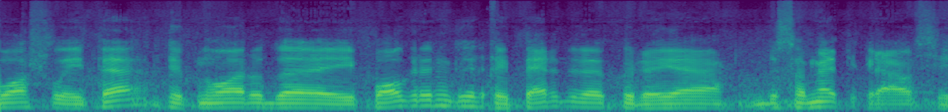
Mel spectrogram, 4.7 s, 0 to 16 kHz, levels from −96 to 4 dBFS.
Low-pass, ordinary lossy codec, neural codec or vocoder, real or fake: 14.4 kHz; Opus, 16 kbps; codec, 44.1 kHz, 7.8 kbps, Pupu-Codec; fake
